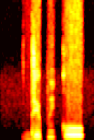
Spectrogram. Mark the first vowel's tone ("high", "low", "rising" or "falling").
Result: low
